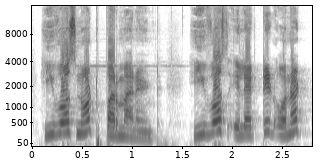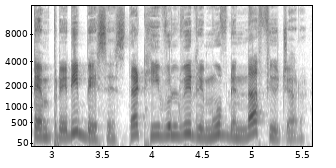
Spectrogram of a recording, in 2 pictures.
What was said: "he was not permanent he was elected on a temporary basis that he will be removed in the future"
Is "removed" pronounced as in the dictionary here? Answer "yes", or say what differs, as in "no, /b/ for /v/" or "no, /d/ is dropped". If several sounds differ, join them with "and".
yes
